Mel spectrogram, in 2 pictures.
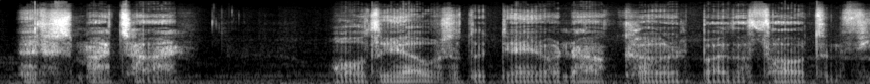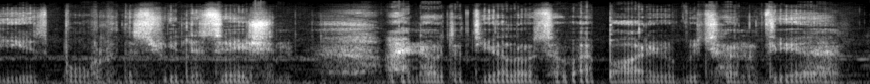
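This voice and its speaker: Man voicing an extremely deep, gravelly aged assassin. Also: a bit bright, slight background noise, full character voice. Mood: weary, brooding. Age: older. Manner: grave, measured, theatrical dramatic reading. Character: aged master assassin writing solemn, weary journal entries.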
